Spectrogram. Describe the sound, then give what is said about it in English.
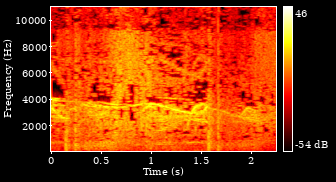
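Fireworks set off during night celebrations across the Gaza Strip, East Jerusalem and the West Bank: continuous loud crackling and hissing, with a few sharp bangs bursting out and a thin high whistle running through. “Thousands of people came out. They set off fireworks”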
